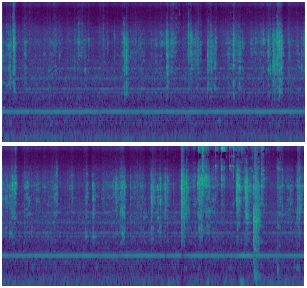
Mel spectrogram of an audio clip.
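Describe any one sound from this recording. Paper bills rustle and crinkle as they are counted by hand.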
